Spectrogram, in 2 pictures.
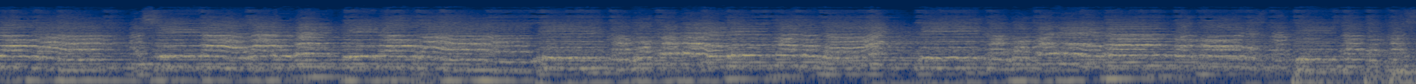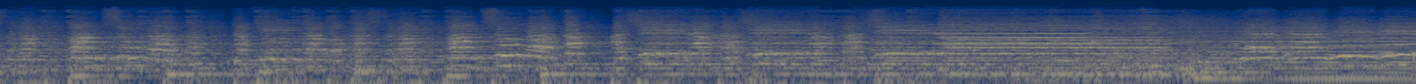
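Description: Children's choir singing a slow ballad with female voices and instrumental accompaniment; a low bass line comes in about halfway through.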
